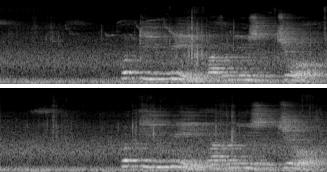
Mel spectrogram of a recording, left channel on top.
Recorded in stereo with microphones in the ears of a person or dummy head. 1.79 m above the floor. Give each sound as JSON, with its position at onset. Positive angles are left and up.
{"t": 1.2, "sound": "a man speaking", "side_deg": 10, "distance_m": 0.5}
